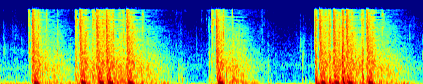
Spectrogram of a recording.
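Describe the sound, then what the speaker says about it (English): Bursts of video game gunfire from hip firing come in three loud, rapid volleys with short pauses between them. "I'm good at hip firing."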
